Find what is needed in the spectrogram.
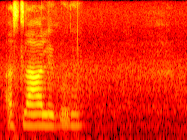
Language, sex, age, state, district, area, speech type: Urdu, female, 30-45, Uttar Pradesh, Mirzapur, rural, spontaneous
